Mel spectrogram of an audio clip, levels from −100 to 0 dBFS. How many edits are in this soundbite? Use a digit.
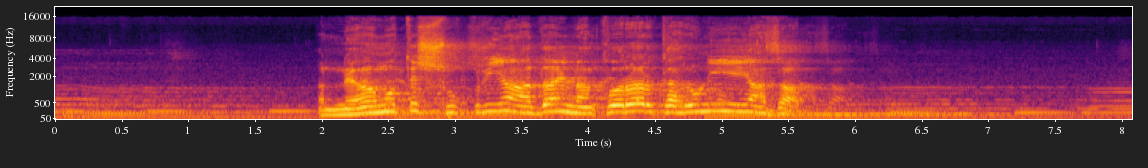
1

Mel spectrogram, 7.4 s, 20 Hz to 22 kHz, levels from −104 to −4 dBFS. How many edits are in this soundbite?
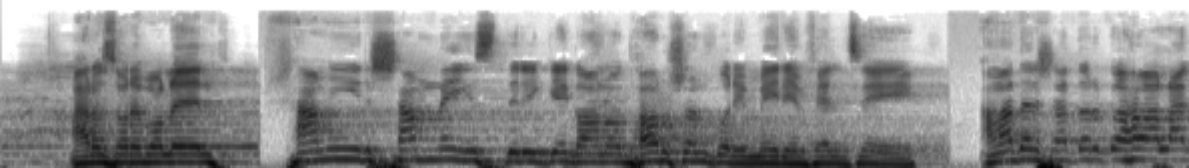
2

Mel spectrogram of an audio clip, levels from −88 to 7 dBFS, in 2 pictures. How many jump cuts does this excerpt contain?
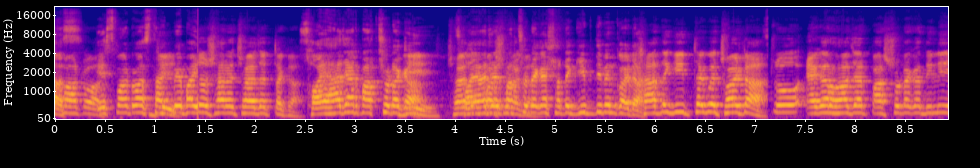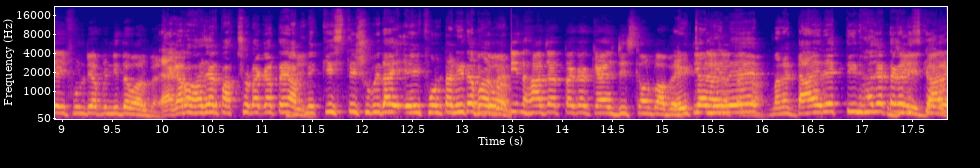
3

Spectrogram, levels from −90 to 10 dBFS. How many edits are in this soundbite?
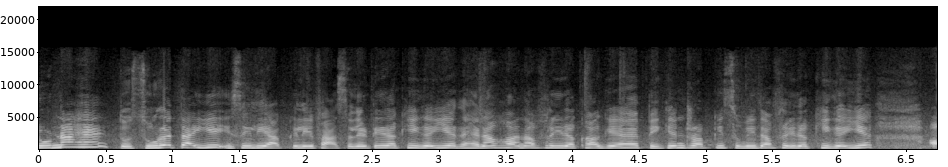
0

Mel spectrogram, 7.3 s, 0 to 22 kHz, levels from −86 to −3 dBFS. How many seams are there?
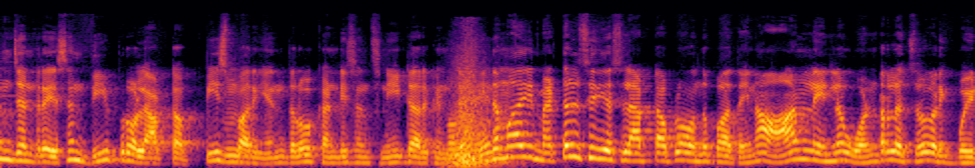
1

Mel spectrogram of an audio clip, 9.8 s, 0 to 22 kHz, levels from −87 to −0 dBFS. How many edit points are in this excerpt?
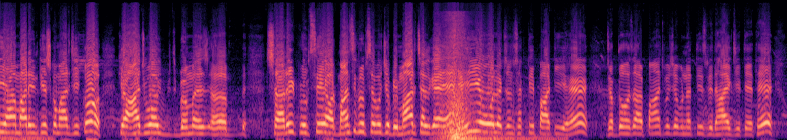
1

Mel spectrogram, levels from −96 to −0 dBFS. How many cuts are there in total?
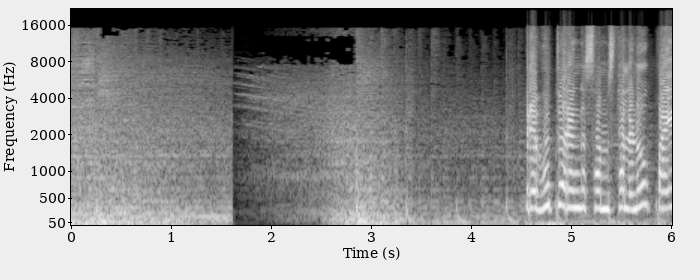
2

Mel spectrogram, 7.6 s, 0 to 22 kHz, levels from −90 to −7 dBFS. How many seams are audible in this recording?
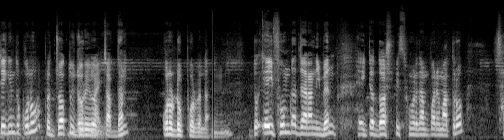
0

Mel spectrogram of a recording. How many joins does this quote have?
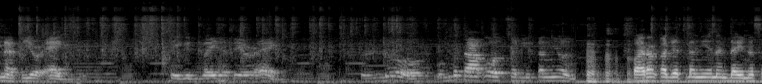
1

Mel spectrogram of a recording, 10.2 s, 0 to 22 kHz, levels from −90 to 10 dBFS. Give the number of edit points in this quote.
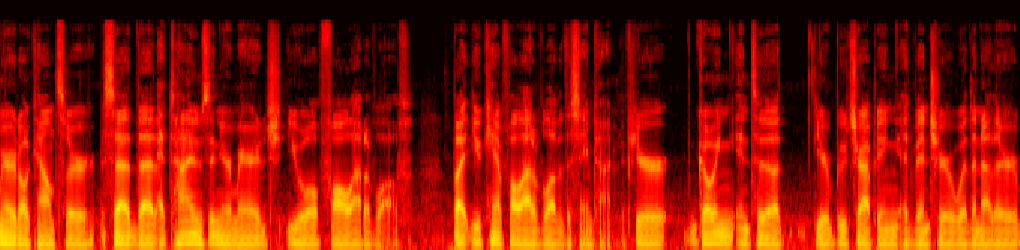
3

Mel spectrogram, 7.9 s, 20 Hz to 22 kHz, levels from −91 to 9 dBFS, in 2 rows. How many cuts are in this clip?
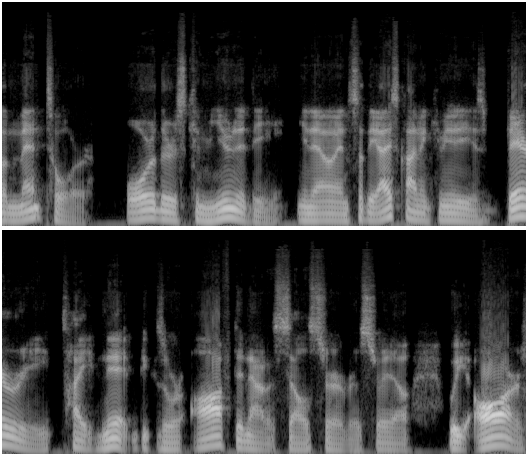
0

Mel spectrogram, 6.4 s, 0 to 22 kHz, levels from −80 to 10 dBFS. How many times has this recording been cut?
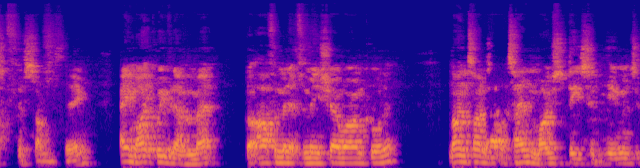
1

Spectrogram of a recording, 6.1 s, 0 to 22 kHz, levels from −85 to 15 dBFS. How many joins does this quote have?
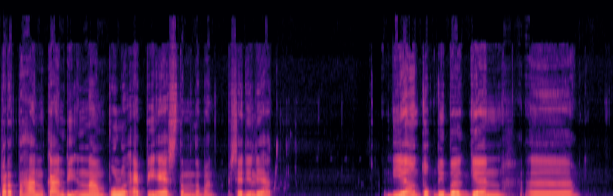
1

